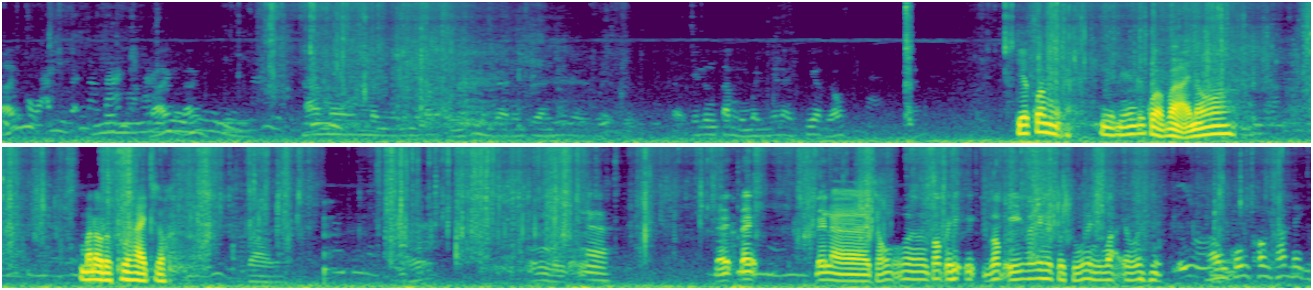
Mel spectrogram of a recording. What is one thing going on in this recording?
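A man speaks with animation close to the microphone.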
